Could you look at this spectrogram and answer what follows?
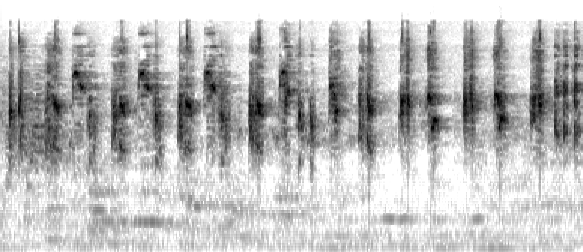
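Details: Bird producing besetan song: dense, rapid, high chattering notes in an uneven rhythm, with a faint low hum in the background.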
